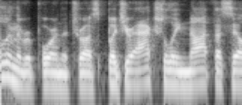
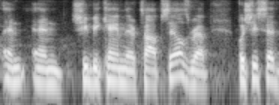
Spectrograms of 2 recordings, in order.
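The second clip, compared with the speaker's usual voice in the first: ordinary delivery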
